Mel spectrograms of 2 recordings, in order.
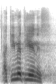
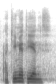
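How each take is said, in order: First: Higher, louder aquí me tienes; the preacher proclaiming Christ's offer aloud; raised preaching voice. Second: A hint of Jesus speaking gently; tender plain voicing. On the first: Acted. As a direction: proclaim it, stress on me. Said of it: "tan grande, misericordiosa". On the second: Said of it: "Mira qué lindo".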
